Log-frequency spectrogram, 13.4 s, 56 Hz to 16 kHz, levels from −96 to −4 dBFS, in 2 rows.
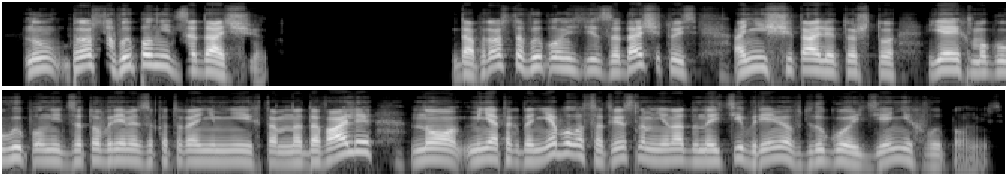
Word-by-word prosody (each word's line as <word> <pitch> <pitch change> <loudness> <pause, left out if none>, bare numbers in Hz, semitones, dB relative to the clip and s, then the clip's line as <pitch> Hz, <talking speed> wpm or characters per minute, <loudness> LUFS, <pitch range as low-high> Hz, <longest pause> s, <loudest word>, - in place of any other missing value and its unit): Ну, 185 +1 -3
просто 220 +3 +1
выполнить 230 -1 +1
задачи. - - +4 1.3
Да, - - +3
просто 225 0 -1
выполнить 195 -2 -2
эти 175 - -3
задачи. 160 +6 +1
То 175 - -6
есть 150 - -4 0.2
они 185 +7 0
считали 175 -3 +5
то, 150 0 -4
что 140 -2 -4 0.2
я 175 +1 +6
их 165 - -3
могу 145 +1 -5
выполнить 145 -5 -5
за 140 - -4
то 150 - -4
время, 150 0 -1
за 135 0 -11
которое 140 +1 -5
они 140 0 -3
мне 135 0 -5
их 130 - -12
там 125 -1 -4
надавали, 160 - +5 0.2
но 155 +2 +2
меня 155 +3 +2
тогда 140 -2 -3
не 200 +10 +1
было. 225 -2 -1
Соответственно, 170 +2 -4
мне 145 - -3
надо 150 -2 0
найти 140 +4 -2
время 160 +4 -3
в 120 - -16
другой 140 -1 -4
день 130 +10 -7
их 145 -7 -10
выполнить. 105 -1 -16
150 Hz, 195 wpm, -24 LUFS, 140-175 Hz, 1.3 s, я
